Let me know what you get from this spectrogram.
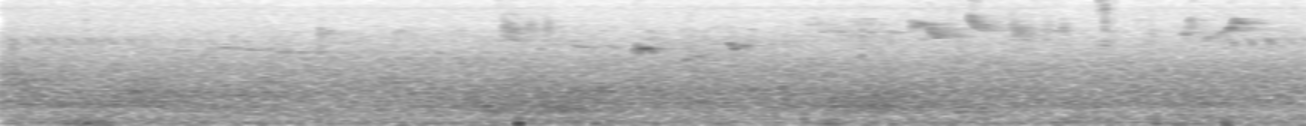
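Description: Short, high, downslurred chirps of small birds, a few scattered through the second half, over a steady hiss of outdoor background noise. A single brief thump about two and a half seconds in.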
